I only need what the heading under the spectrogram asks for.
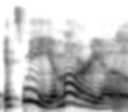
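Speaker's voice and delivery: put-on high, hammy Italian plumber accent; chirpy Italian accent, played for laughs; Italian Mario voice. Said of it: "someone going".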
